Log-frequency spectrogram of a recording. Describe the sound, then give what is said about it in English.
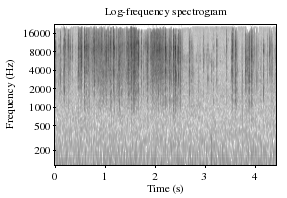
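Thick plastic wrapper crinkling in steady, irregular bursts of crackly rustling for several seconds, fairly quiet, with no voices. “It's not foily, it's a Okay. plasticky, but it's Okay. like a thicker kind of plastic, you know?”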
